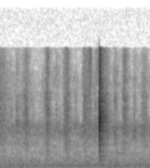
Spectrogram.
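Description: Quiet room tone with a faint low hum, broken by a single short, sharp click about one and a half seconds in.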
